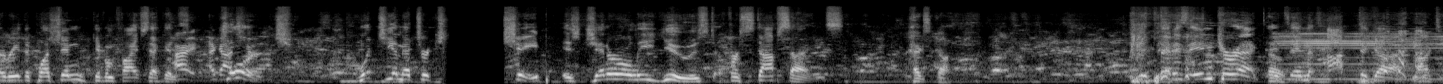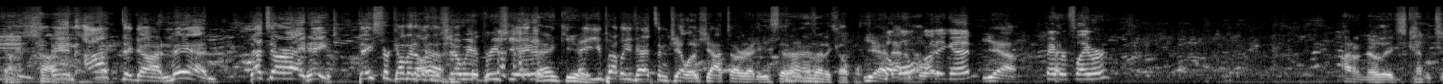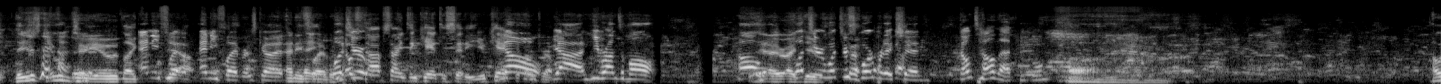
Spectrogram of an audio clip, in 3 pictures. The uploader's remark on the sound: Live at Rocco's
